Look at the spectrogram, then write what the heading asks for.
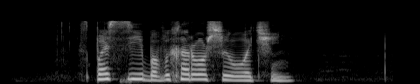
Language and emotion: Russian, positive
